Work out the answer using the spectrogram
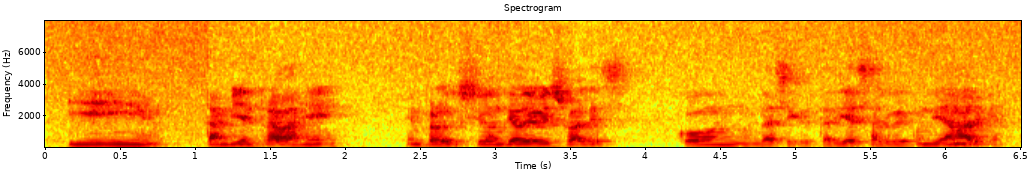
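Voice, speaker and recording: A man keeps a moderate pace and fairly even intonation amid noticeable background noise and audible room echo. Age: 60s. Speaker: local historian and journalist. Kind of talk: interview. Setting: at home. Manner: hesitant with fillers.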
